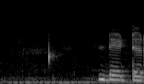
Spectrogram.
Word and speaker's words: debtor: उसे हम डेप्टर pronounce नहीं करेंगे, उसका सही प्रोनाउंसिएशन जो होता है वो डेटर होता है, डेटर जिससे हम पैसा रिसीव करने वाले हैं।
